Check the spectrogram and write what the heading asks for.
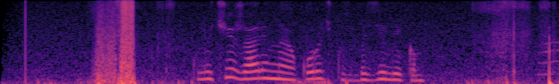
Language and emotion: Russian, neutral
